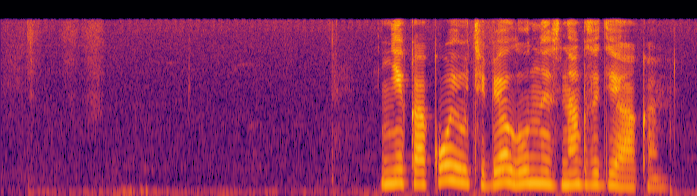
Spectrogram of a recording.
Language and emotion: Russian, neutral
